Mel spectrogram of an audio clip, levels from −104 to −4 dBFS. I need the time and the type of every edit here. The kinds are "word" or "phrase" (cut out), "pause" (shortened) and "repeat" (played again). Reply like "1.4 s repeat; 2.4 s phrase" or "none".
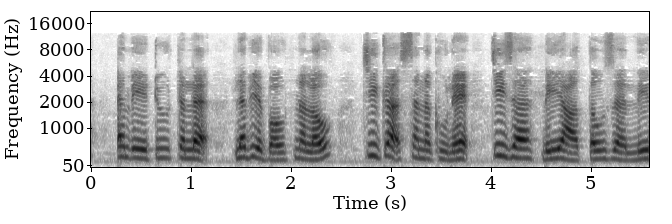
none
